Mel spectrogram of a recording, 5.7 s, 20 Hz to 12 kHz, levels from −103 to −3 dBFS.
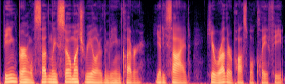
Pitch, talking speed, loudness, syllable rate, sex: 100 Hz, 200 wpm, -19 LUFS, 5.7 syllables/s, male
